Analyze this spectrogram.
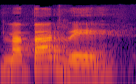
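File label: "beneath", Santali, female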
